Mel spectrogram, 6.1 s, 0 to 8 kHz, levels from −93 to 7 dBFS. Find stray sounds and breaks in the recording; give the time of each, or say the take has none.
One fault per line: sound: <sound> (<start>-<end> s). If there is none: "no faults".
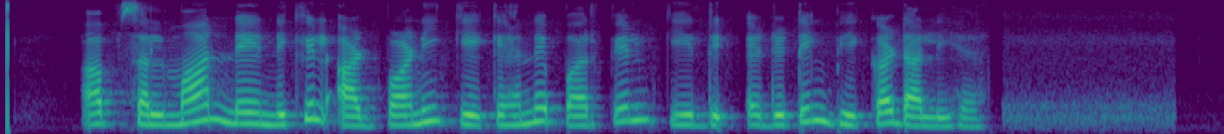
no faults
